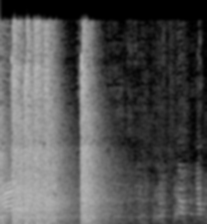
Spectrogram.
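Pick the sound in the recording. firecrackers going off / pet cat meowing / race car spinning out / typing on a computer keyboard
firecrackers going off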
